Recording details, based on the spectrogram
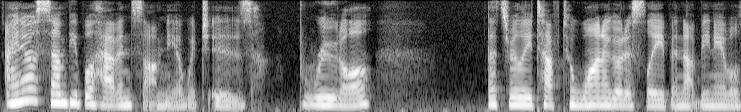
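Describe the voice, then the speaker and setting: A woman playing a supportive, gentle female friend in an intimate, casual comfort roleplay, speaking in a reassuring, validating way. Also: medium pitch, no echo. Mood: gentle, understanding. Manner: reassuring, validating, softly indignant on listener's behalf. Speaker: audio roleplay performer.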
